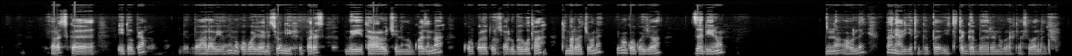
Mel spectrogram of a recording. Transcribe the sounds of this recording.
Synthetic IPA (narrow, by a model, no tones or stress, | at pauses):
fəɾəskʰə | it̪jo̞pʼja | bahlawihonəməkʷʼːaɡʷaʒawinət̪siho̞njɪhfəɾəsɨŋɡɨd̪it̪ʰəɾaɾawo̞t͡ʃːɪnːəməɡʷazɨnːa | kʼolkʼolət̪ʼo̞t͡ʃːjalːubːət̪bo̞t̪ʰa | t̪ʰəmərːat͡ʃʼːɛwnəjɛməkʷʼaɡʷaʒa | zəd̪e̞nəw | ɨnːaʔahunlajb̥ənehaljɛjɛt̪ʰə̥t̪ʰəɡəbːəɾənəwbəlafit̪ʰasəβalːa̰t͡ʃːɛh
